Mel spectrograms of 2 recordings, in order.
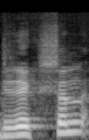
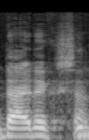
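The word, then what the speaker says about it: direction: ডিরেকশন এন্ড ডাইরেকশন। তো আমরা উচ্চারণ করব ডিরেকশন। যেহেতু আমরা নরমালি ব্রিটিশ ইংলিশ ব্যবহার করে থাকি।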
